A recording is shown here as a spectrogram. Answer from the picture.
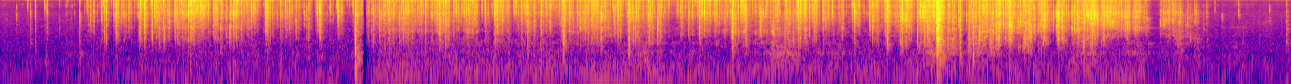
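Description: Crinkly plastic candy wrapper being twisted and peeled off a small lollipop by hand: a dense run of crackles that starts about a second in and stops just before the end, with one sharper crack about three quarters of the way through.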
